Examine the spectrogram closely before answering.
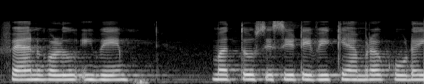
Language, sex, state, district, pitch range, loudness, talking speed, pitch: Kannada, female, Karnataka, Bidar, 215-225 Hz, -14 LUFS, 85 wpm, 220 Hz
